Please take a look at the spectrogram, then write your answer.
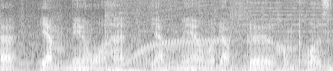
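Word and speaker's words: YAML: doger compost yml ฮะ ถ้า ออก เสียง ก็ ยำ เมว ฮะ yam doger compost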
